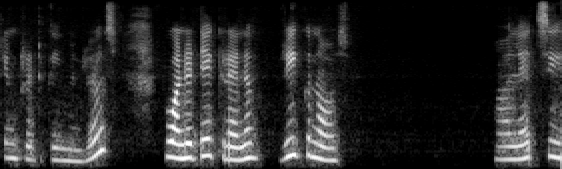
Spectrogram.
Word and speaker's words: reconnaissance: Now, key features of the bill: introduction of exploration license for deep-seated and critical minerals to undertake reconnaissance. Let's see how this word is pronounced. Reconnaissance.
